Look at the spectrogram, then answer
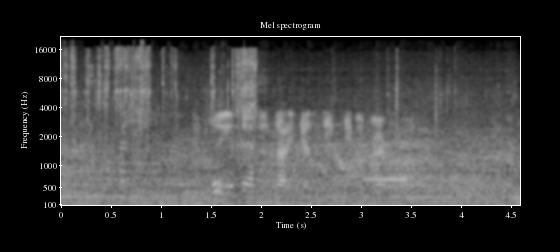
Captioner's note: dispatch chatter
